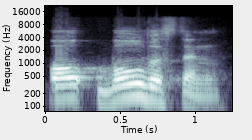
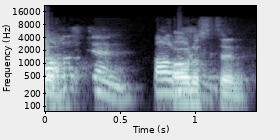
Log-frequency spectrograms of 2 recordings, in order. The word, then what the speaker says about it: Bolderston: Bolderston. No, not at all. Not at all, Barry. Boulder. Think boulder, like a boulder, like a rock. Boulder. Bolderston.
